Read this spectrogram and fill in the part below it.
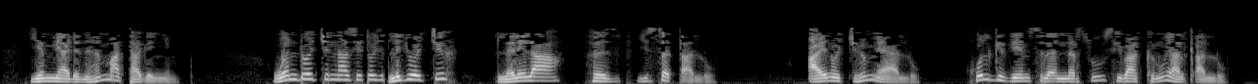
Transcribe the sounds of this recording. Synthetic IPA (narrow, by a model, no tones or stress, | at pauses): jɛmːijad̪ɨnɨhɨmːat̪ʰːaɡəɲːɪm | wɔnd̪o̞t͡ʃːɨnːase̞t̪ʰo̞t͡ʃːlɨd͡ʒo̞t͡ʃːɪh | ləle̞la | hɨzbjɪsːət̪ʼːa̰lːṵ | ʔajno̞t͡ʃːɪhɨmjaja̰lːṵ | hulɡize̞msɨləɨnːəɾsusiβakːɨnujalkʼa̰lːṵ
